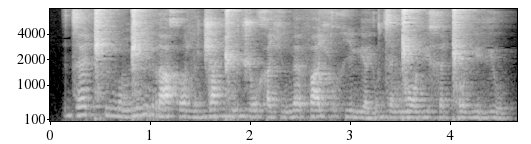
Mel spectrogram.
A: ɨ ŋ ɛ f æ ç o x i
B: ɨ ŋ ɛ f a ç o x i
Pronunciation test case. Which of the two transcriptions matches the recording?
B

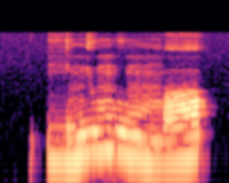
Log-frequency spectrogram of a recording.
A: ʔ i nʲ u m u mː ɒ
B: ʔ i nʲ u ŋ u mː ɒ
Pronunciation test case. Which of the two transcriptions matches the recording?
A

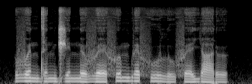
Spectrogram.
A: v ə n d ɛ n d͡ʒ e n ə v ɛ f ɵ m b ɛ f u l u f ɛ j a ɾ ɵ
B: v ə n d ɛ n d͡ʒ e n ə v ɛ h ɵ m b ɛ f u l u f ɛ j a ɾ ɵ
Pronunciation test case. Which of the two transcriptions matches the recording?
A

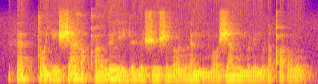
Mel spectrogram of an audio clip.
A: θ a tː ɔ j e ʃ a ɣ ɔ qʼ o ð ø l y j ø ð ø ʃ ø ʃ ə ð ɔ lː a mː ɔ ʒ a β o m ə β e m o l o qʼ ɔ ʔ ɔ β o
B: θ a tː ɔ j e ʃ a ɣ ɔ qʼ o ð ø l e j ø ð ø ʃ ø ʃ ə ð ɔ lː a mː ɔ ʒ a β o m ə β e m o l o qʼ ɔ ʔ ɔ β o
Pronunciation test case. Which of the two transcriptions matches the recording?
B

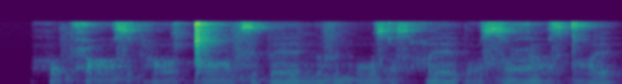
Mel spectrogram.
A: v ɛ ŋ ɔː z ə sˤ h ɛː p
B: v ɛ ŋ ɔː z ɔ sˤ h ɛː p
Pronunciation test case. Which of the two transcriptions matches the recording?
B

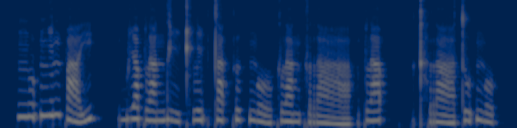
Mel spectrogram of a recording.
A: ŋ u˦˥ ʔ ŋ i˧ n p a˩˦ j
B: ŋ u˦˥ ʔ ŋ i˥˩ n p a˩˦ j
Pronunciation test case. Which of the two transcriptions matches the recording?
B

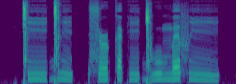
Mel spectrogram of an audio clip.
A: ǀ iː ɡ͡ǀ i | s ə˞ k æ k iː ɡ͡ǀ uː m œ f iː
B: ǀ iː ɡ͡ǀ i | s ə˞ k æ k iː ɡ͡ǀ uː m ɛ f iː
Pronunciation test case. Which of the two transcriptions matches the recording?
B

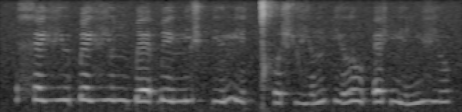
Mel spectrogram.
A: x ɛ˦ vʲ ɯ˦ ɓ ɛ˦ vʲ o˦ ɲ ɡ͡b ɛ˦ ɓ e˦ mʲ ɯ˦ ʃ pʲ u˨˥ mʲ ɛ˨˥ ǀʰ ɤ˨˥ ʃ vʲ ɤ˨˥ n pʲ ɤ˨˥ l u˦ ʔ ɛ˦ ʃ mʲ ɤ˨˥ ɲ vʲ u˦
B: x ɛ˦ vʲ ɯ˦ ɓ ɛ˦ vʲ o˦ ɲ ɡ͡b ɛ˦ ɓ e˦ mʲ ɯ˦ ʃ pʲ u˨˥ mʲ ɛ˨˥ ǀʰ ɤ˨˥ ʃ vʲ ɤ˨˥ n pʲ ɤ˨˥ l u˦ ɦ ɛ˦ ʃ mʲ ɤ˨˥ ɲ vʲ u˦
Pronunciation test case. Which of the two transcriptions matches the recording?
A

